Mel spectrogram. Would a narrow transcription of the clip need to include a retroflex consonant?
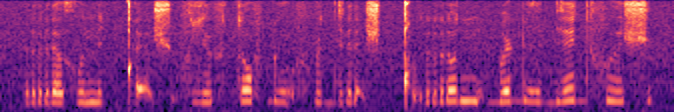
yes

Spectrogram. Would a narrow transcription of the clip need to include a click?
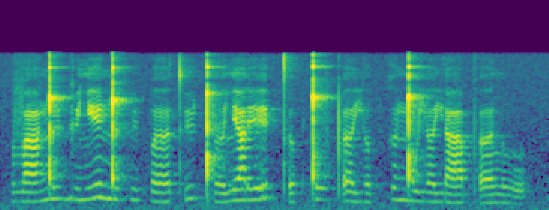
yes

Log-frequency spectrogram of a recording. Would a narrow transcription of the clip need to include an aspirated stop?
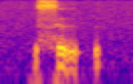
no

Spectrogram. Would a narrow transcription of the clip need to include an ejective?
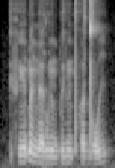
no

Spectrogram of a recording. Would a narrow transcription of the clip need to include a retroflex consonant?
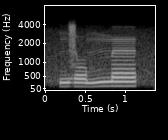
no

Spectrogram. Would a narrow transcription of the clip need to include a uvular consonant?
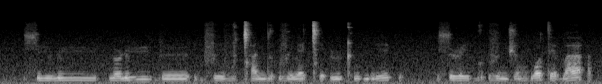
no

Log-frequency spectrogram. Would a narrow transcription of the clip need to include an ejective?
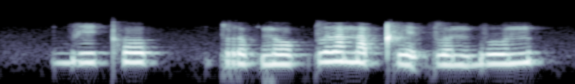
no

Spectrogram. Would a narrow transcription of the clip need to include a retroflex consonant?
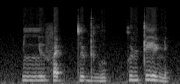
yes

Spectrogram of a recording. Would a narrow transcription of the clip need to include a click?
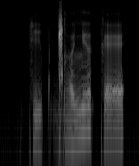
yes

